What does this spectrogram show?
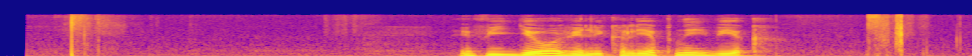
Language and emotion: Russian, neutral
